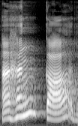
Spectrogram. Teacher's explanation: ह के ऊपर बिंदी शब्द के बीच में उसको आधा न नाक से बोलेंगे, अहंकार र में अ मिक्स करना है अहंकार। · शब्द के बीच में उसको आधा एन नाक से बोलेंगे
